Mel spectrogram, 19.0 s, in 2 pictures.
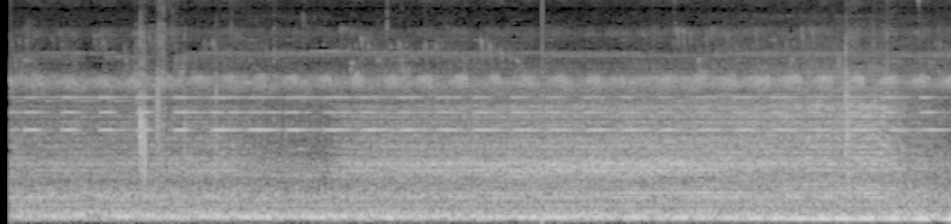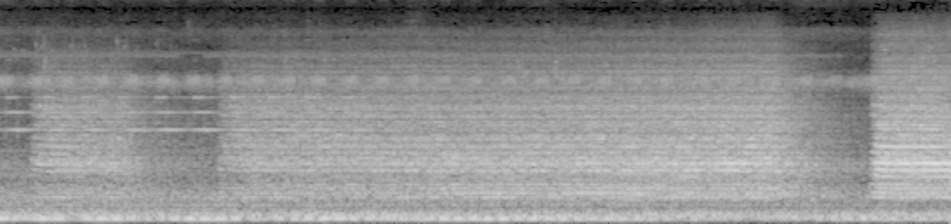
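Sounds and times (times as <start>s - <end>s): rhythmic high ringing: 0.1s - 13.1s
freight train rumble: 0.1s - 19.0s.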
